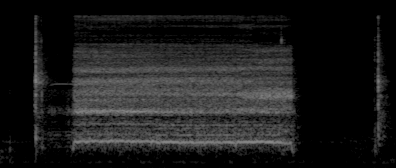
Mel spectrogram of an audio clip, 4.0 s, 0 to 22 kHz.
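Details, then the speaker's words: Royal Enfield Himalayan 411 fuel pump tested out of the tank with ignition on: click, then a steady high whine for about two seconds, strange noise because no fuel is in it; pump running dry. "I've turned the ignition on there you go can he the pump priming up it's making a strange noise because there's obviou"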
